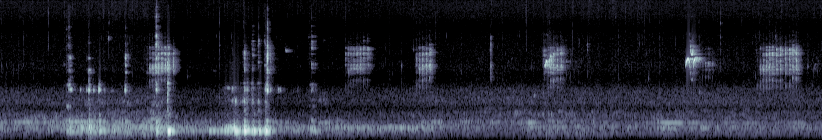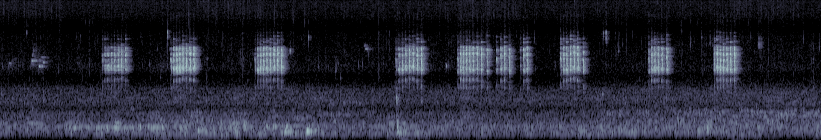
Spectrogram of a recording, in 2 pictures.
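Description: Wild birds calling around a garden feeder: low calls loudest in the first few seconds, then a short high call repeating roughly once a second.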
